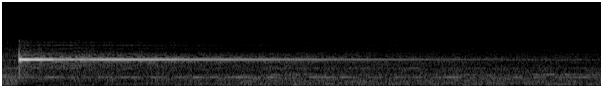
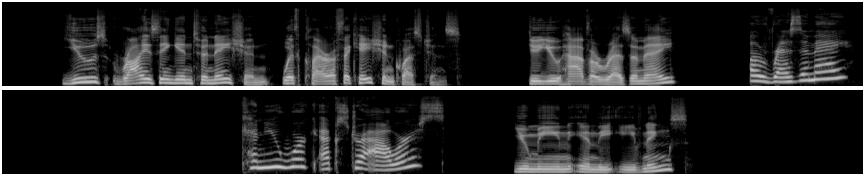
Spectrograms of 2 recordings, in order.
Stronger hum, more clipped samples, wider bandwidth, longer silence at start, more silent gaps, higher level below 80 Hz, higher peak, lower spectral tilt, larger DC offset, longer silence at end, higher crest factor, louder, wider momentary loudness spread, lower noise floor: neither; neither; second, 3.8 kHz vs 16 kHz; second, 0 s vs 0.6 s; second, none vs 4.71-5.25 s, 6.86-7.44 s, 8.58-10.99 s, 13.16-13.72 s; second, -68 dBFS vs -62 dBFS; second, -8 dBFS vs -4 dBFS; first, -7.5 dB/octave vs -5.5 dB/octave; neither; second, 0.25 s vs 1.75 s; about the same, 20 dB vs 20 dB; second, -25 LUFS vs -22 LUFS; first, 28 LU vs 13 LU; second, -51 dBFS vs under -90 dBFS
